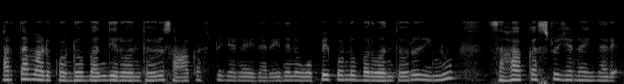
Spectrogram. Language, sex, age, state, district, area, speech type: Kannada, female, 30-45, Karnataka, Koppal, urban, spontaneous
